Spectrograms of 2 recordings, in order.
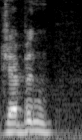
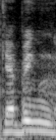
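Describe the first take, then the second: First: The word begins with a soft J sound. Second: The word begins with a hard G sound. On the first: The speaker calls it wrong. "Other people will say jibbing" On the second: The speaker calls it right. "I say gib because I prefer the way it rolls off the tongue"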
